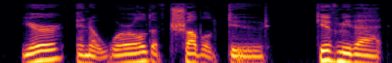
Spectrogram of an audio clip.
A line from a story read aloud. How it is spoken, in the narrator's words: he said through gritted teeth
